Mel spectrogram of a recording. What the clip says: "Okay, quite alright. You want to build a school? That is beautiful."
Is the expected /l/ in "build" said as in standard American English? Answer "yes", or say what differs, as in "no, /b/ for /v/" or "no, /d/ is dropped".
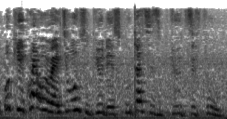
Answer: no, /l/ is dropped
